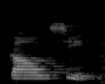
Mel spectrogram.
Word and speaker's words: 高兴: 高兴，高兴， 네, 까오 1성이죠. 싱 4성이에요. 까오싱.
